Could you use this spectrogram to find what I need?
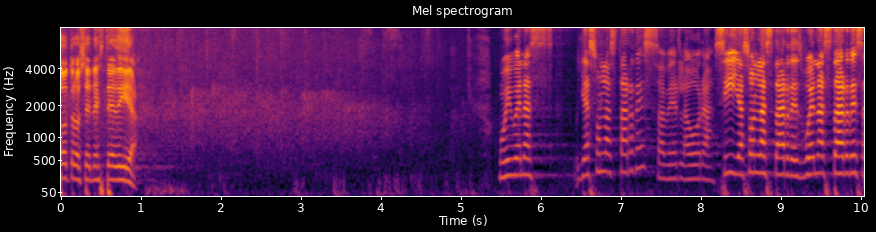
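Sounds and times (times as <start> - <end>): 
speech: 0.0 - 1.1, 5.5 - 10.0
audience applause: 0.0 - 5.1.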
